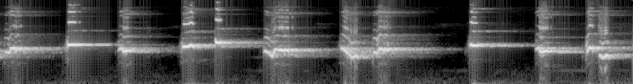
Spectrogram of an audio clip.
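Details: Sooty-headed bulbul (trucukan) singing a steady series of short whistled slurred notes, some rising, some falling, delivered without pause in a continuous rolling phrase.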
